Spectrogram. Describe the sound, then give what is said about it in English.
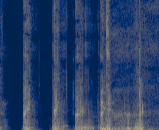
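A person's voice imitates a pig with a few short, nasal grunting bursts in quick succession, fairly loud, after a brief silence. “Bro, can you give me your best pig impression?”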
